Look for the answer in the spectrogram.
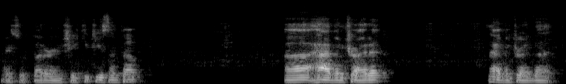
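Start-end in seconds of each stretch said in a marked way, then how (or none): none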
